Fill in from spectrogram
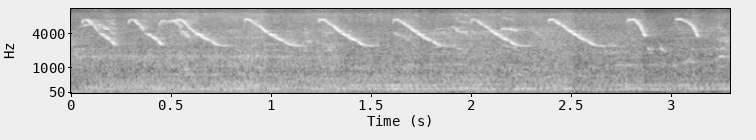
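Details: Friday morning canary song of downward-slurred whistles repeated about three per second, partly masked by loud broadband background noise.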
